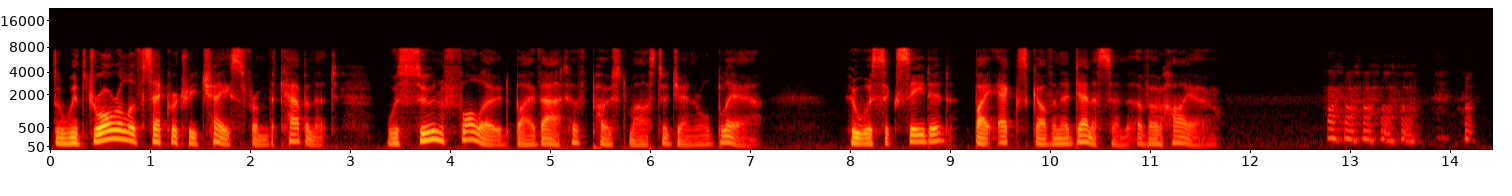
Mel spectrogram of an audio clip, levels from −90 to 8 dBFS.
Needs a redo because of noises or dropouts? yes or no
yes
